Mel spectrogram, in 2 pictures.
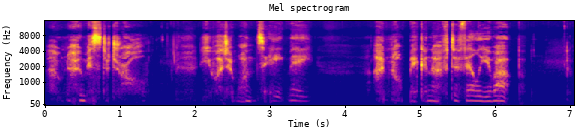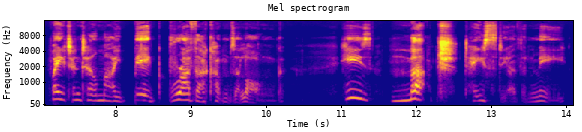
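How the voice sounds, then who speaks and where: Middle goat in a storybook, woman performing: timid, soft, breathy, unhurried pleading. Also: fairly high pitch, animated, no room sound, heavily acted. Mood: meek, pleading. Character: timid middle-sized male billy goat, meekly persuading. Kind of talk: children's storybook character voice.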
